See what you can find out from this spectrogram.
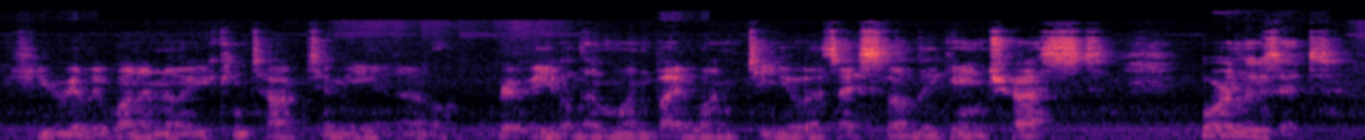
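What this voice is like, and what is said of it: Quiet, downtrodden voice. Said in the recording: “I'm speaking quietly ... my voice is so downtrodden”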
